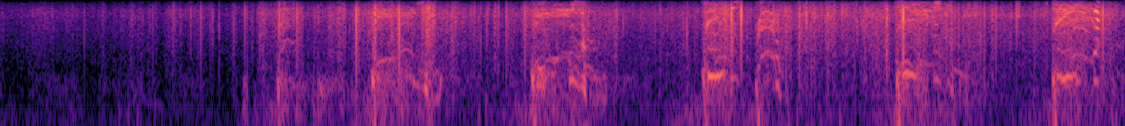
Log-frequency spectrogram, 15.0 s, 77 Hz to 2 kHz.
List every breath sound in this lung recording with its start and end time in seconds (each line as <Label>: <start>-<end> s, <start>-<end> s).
Inhalation: 3.58-4.82 s, 5.95-7.05 s, 8.29-9.29 s, 10.73-11.85 s, 13.28-14.02 s
Exhalation: 4.88-5.96 s, 7.07-8.29 s, 9.31-10.67 s, 11.94-13.29 s, 14.02-15.00 s
Wheeze: 4.88-5.96 s, 7.07-7.95 s, 9.31-10.67 s, 11.94-13.05 s, 14.02-15.00 s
